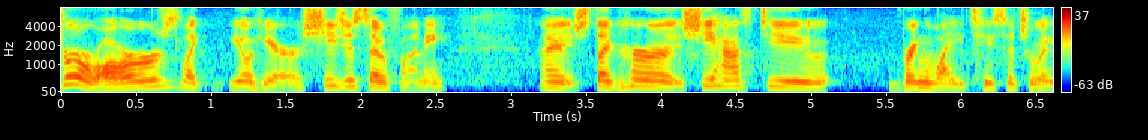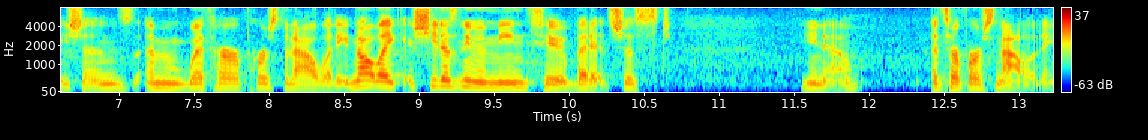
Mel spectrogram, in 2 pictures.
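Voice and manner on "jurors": put-on emphatic heavy stress on "jurors". Imitating how Nancy Grace says the word: Nancy Grace saying jurors emphatically. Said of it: "she says it with such emphasis".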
